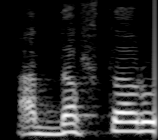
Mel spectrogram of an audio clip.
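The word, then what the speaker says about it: الدَّفْتَرُ: আর দফতারু জাদিদুন, দফতার মানে খাতা, খাতাটি নতুন, এখানেও কিন্তু আলিফ লাম উচ্চারিত হয়নি।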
